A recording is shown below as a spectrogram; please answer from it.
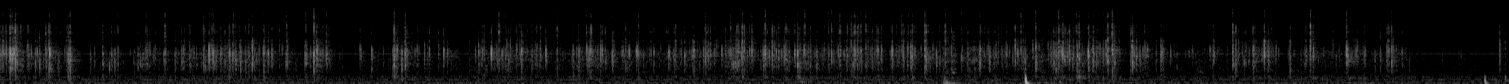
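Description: Bare fingertips and palm hold and squeeze a thin, clear cellophane sleeve loosely wrapped around the stems of a single red rose with baby's breath. The result is a steady, dense crinkling and crackling that lasts the full fifteen seconds, mostly in the midrange, with a few sharper pops and snaps along the way.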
